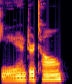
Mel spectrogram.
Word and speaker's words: Neanderthal: and earth all um it's pronounced Neanderthal need timber all at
